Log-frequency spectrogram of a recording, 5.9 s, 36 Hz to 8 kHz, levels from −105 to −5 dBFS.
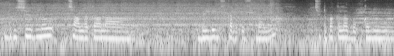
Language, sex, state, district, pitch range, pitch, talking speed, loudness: Telugu, female, Andhra Pradesh, Guntur, 195-215 Hz, 210 Hz, 110 wpm, -16 LUFS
